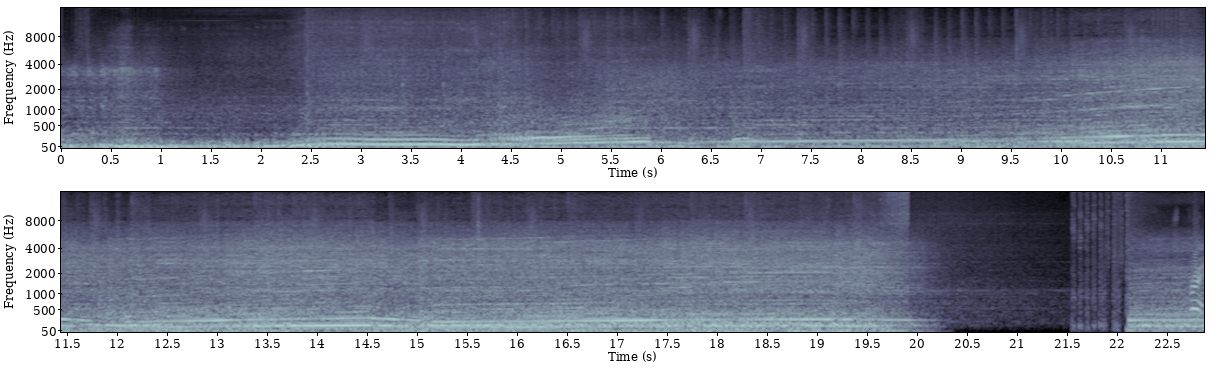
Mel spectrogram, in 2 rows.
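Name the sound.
1982 BMW 528 engine driving on wet track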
